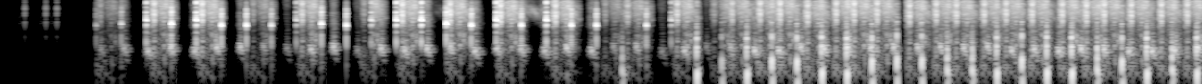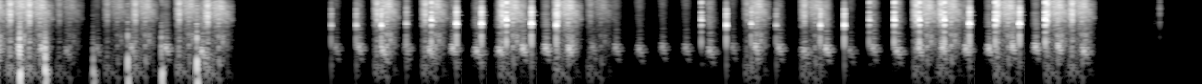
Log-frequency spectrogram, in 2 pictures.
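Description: A pickaxe chips rapidly at stone blocks with quick, repeated taps.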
